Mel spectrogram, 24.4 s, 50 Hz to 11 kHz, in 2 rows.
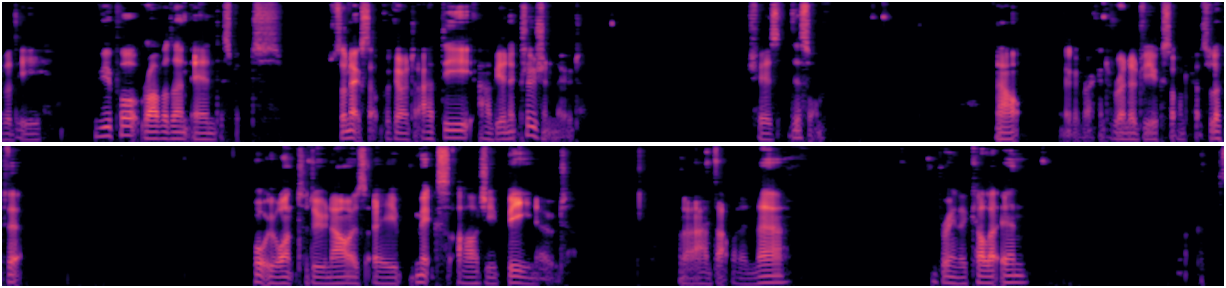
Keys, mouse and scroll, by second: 0.9-1.5 scroll up 1, 1.9 click, 2.8-4.6 scroll up 9, 4.6 click, 4.6 scroll up 1, 9.0 click, 9.7 middle click, 11.0 click, 12.6-13.4 scroll down 7, 13.6 shift+a, 21.2 click.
